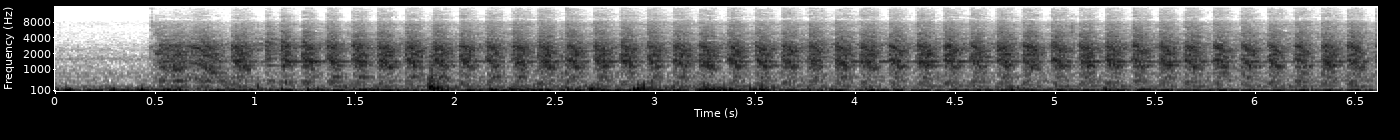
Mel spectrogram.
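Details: Toyota Land Cruiser crank no start during fuel pump electrical testing: the starter spins the engine in a steady rhythmic churn without it ever catching; cause not confirmed.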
